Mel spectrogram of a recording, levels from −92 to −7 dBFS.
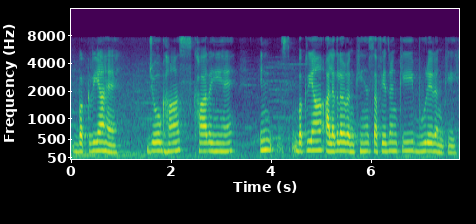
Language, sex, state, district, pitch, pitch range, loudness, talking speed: Hindi, female, Punjab, Pathankot, 205 Hz, 195-215 Hz, -17 LUFS, 145 wpm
